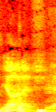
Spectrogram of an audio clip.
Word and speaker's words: Janish: Janish, yeah.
